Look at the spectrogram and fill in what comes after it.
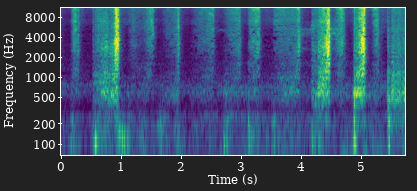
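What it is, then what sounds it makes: Laminate tabletop being rubbed and scratched. Fingertips and index fingers rub and scrape across a large, flat, solid grey laminate tabletop. The result is a series of irregular, dry swishing strokes with bright, breathy scraping highs over a faint low rumble, with a few louder, sharper scrapes standing out.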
